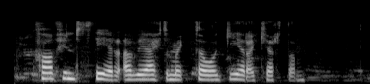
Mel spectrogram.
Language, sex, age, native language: Icelandic, female, 15, Icelandic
